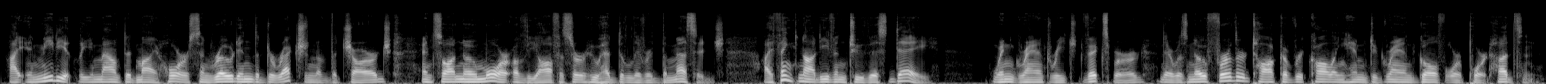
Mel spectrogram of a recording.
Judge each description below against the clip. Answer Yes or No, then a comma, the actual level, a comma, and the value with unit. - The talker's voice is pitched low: Yes, low, 110 Hz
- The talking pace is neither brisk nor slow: Yes, average, 195 wpm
